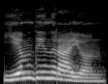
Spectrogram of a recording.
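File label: "емдін район", Komi, female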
